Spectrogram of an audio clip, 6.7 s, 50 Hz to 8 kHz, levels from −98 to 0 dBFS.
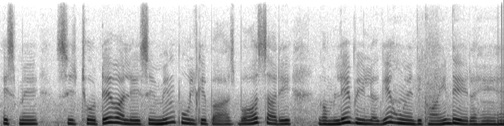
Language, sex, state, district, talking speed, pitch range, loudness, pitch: Hindi, female, Rajasthan, Jaipur, 160 wpm, 210-245 Hz, -13 LUFS, 220 Hz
